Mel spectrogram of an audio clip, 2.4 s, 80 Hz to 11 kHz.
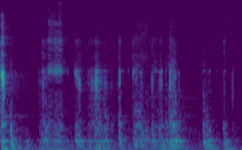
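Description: Hard 3D-printed plastic parts of a candy dispenser knocking and scraping together as they are handled and turned by hand, with a sharp click at the start and a run of small irregular clicks after it.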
